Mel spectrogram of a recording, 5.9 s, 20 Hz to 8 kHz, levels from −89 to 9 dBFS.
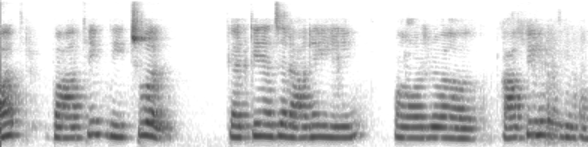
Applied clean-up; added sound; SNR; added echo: neural mask model DeepFilterNet 3.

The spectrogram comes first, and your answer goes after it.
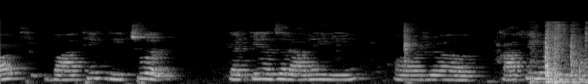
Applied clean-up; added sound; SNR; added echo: classical method WPE with log-MMSE.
